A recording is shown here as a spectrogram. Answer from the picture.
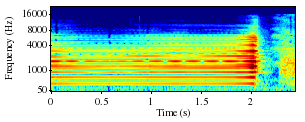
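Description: Concertina holding one steady reedy note for about two seconds, breaking off at the end.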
